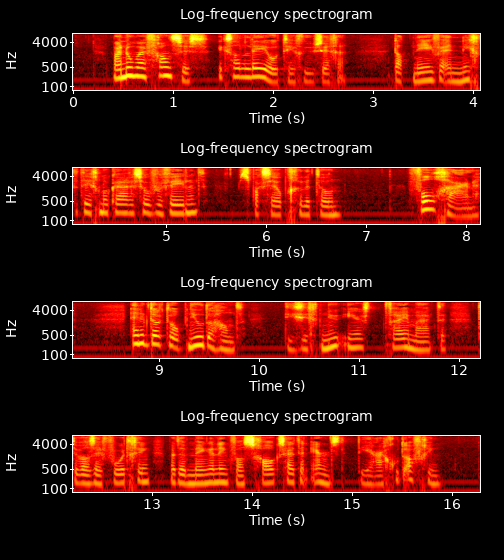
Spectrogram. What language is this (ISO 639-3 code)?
nld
